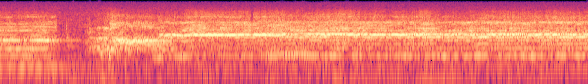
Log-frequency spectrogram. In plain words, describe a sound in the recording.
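A man sings long, drawn-out notes into a microphone through a loudspeaker.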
